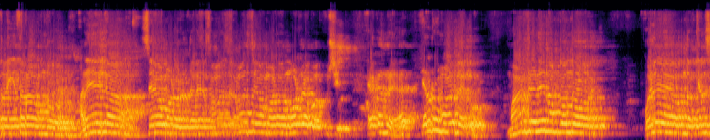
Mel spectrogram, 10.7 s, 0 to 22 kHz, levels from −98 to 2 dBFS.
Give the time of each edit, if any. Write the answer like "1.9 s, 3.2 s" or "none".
3.4 s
